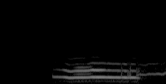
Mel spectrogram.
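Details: Sleeping pet dog snoring in the morning and rousing its owner; a single whistled, nasal snore begins abruptly, dips slightly in pitch, then rises again as it continues.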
